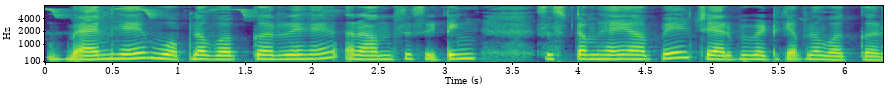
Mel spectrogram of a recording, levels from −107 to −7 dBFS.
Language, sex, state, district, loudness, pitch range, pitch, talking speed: Hindi, female, Rajasthan, Jaipur, -15 LUFS, 205-235 Hz, 220 Hz, 210 wpm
